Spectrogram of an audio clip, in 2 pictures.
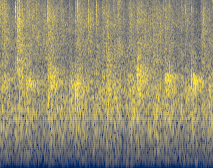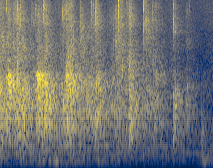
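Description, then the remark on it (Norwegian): A crowd of people applauds steadily, a dense wash of many hands clapping at once that holds for several seconds before thinning slightly near the end, to thank a volunteer for their help. “Da gir vi deg en applaus til og sier takk for hjelpen.”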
